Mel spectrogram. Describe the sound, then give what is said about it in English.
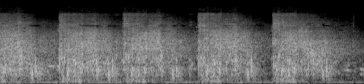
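Gunshots as sheriff's deputies fire at a man holding a shotgun on a balcony: several loud, harsh blasts come in quick succession, each with a dense noisy tail that runs into the next, and no voices. “Thousand Oaks deputies shoot and kill a man who was on a balcony with a shotgun.”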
